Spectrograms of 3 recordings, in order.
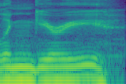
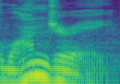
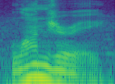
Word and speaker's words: lingerie: It's like a anime bunny girl Lingiri. Lingiri. It It's pronounced lingerie. What the hell are you talking about? It's spelled lingieri. It's a French word derived from their word for linen. It's pronounced lingerie.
